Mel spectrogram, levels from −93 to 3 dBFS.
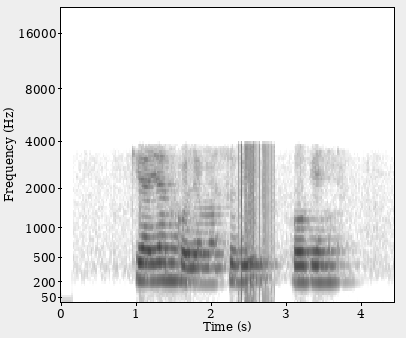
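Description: From 2.35 to 2.84 s, bit errors on a digital phone line put a burst of sharp, isolated ticks over the speech. The audio is carried as G.711 A-law, band-limited to about 200 to 3400 Hz, and roughly one bit in two hundred arrives flipped. Each flip corrupts a single sample, and a flip in the sign or a high-order bit sends it leaping. Unlike packet loss, nothing drops out: the speech runs on unbroken beneath the crackle.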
